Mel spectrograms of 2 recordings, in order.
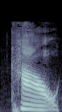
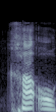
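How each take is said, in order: First: The vowels run together without a glottal stop. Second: A glottal stop separates the two vowels. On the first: The speaker calls it wrong. "as opposed to cow" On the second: The speaker calls it right. "K A, okina, o"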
